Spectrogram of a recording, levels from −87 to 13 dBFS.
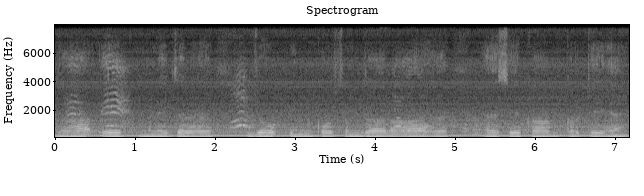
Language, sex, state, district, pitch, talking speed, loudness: Hindi, male, Haryana, Charkhi Dadri, 135 Hz, 110 wpm, -15 LUFS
